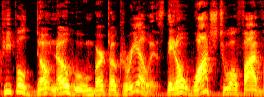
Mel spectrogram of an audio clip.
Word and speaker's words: Carrillo: Next up, you had Universal Champion Seth Rollins pick up the victory over Humberto Carrillo. – Oh, wow. You pronounced it right this time.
